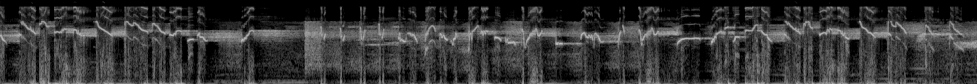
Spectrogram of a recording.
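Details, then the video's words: Oriental white-eye tutoring song for caged birds: dense, rapid high-pitched twittering with sweeping slurred whistles running nearly the whole time. "Masteran Burung Pleci Dan Tembakan Super Ampuh Pleci Juara"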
